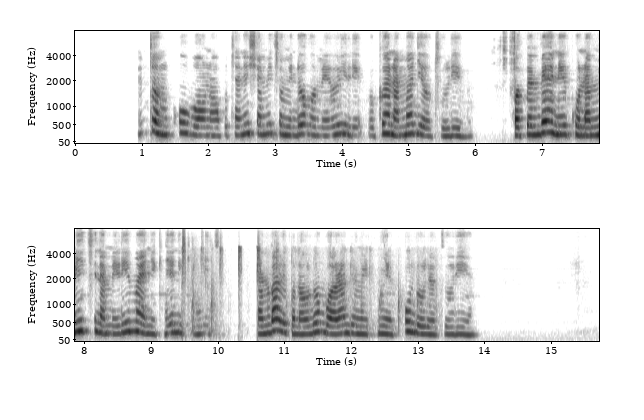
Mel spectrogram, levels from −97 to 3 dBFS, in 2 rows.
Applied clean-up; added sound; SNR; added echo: neural mask model DeepFilterNet 3.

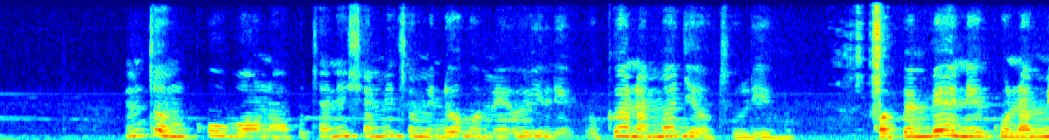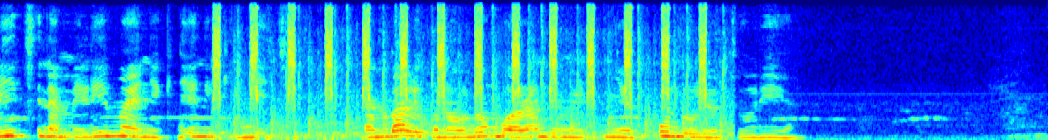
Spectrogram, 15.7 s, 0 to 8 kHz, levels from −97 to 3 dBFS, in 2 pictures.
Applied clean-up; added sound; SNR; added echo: none; Tools + Domestic sounds, home sounds; 8 dB; none.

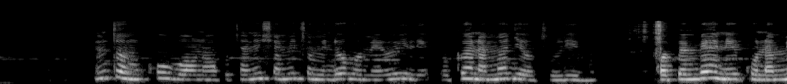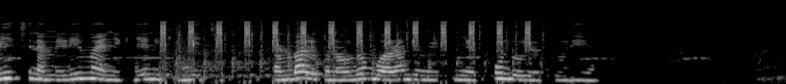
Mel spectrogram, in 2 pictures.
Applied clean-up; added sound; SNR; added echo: classical method spectral subtraction.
